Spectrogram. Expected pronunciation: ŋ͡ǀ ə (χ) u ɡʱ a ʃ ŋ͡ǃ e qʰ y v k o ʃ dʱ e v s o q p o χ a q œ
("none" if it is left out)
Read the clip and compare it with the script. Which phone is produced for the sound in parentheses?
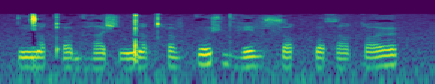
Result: qʼ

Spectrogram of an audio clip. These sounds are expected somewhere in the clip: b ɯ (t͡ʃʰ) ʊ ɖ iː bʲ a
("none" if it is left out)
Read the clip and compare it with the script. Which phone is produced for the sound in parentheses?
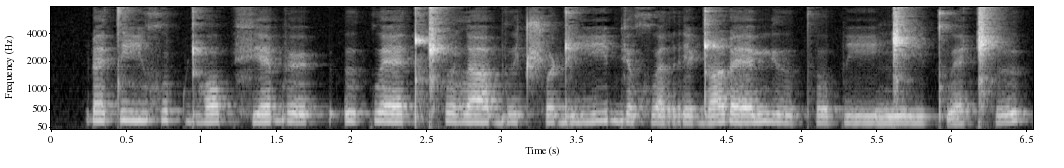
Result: t͡ʃʰ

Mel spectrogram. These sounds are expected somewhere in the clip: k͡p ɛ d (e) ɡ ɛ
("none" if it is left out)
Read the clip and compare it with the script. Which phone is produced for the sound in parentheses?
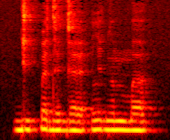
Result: e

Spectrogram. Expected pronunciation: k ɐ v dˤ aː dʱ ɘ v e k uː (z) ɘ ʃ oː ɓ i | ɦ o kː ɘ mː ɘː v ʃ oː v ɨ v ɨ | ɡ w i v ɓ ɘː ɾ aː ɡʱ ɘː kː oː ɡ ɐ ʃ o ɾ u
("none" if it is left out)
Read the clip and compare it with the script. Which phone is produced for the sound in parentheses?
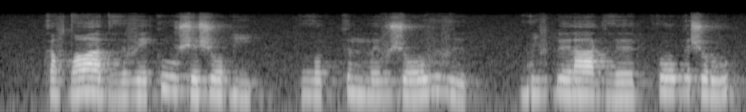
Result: ʃ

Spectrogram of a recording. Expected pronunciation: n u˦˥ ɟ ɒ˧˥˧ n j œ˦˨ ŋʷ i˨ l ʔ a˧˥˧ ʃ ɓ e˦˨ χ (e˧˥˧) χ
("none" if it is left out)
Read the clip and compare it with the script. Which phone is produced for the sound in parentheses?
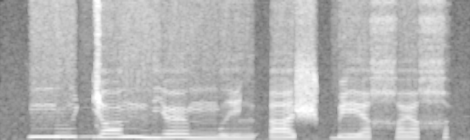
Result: ɘ˧˥˧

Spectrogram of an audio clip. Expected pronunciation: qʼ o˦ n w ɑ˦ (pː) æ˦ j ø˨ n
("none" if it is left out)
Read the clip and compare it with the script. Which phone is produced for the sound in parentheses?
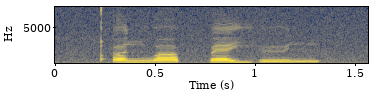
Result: pː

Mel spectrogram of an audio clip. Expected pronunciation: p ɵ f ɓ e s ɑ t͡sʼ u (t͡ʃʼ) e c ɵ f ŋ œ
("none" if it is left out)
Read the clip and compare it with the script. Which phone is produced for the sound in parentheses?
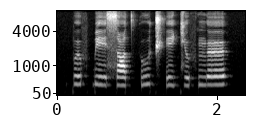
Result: t͡ʃʼ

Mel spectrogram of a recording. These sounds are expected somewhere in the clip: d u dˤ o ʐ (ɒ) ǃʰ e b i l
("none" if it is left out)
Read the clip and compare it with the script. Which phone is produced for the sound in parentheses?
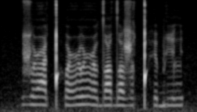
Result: ɒ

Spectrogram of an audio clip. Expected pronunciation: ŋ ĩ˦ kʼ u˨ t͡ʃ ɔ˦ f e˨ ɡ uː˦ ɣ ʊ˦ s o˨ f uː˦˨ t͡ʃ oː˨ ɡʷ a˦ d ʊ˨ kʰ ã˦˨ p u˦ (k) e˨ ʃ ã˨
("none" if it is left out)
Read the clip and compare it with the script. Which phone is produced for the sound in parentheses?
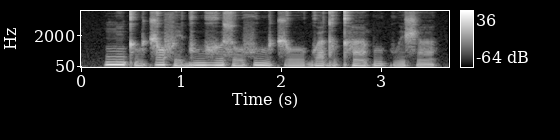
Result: kʷ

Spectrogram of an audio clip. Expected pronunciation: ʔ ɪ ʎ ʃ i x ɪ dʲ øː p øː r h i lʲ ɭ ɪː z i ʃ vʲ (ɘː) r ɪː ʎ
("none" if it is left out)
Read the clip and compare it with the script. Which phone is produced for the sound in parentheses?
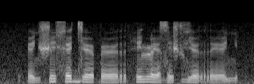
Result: øː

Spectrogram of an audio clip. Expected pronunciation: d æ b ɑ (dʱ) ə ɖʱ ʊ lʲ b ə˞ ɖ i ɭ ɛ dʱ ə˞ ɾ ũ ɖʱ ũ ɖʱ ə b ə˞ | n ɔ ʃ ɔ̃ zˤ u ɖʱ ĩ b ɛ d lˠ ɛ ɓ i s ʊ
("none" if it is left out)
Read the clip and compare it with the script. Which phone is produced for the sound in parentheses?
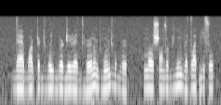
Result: ʈ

